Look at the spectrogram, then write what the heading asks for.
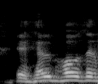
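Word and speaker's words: Helmholtz: এই প্রথম সম্পর্ক প্রশ্ন যদি এমন আসে যে হেল্মহোল্টজের মুক্ত শক্তি থেকে, হেল্মহোল্টজ অথবা কি, অনেকে তো উচ্চারণ ঠিক মতো হয় না, হেল্মহোলটজ, হ্যাঁ, হেল্মহোলটজের মুক্ত শক্তি ফাংশন থেকে, হ্যাঁ, এফ থেকে, মুক্ত শক্তি ফাংশন কি?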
